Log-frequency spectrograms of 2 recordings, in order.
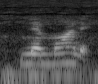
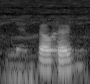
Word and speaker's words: mnemonic: Mnemonic. This is a silent letter M, so you start with N. Mnemonic.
